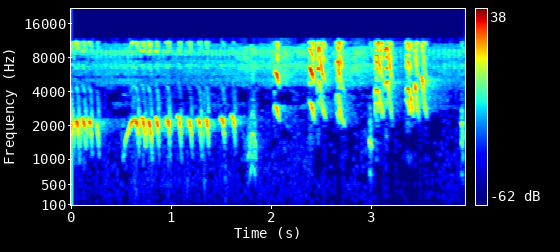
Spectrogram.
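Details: Aceh white-rumped shama song used as a master recording: a fast trilled stutter of repeated whistled notes, then scattered high thin chips and clicks.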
